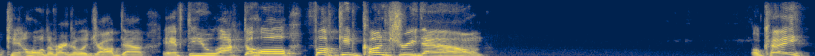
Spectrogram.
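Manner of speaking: building fury, dragging out the last words; heated rant. Real, not acted. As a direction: push it up into an outraged yell. Ranting about the lockdown, escalating.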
